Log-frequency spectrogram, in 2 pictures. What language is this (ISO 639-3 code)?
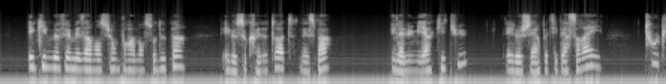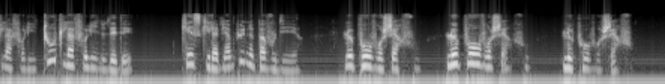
fra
